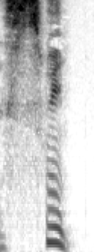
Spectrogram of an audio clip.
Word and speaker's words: swim: 好，所以 swimming，好，要念 swim，所以叫 swimming，swimming。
